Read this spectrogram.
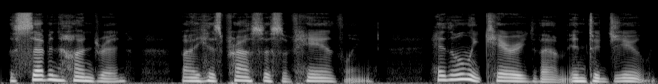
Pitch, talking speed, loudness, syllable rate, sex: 155 Hz, 130 wpm, -18 LUFS, 3.9 syllables/s, female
